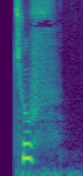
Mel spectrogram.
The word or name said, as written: tuf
